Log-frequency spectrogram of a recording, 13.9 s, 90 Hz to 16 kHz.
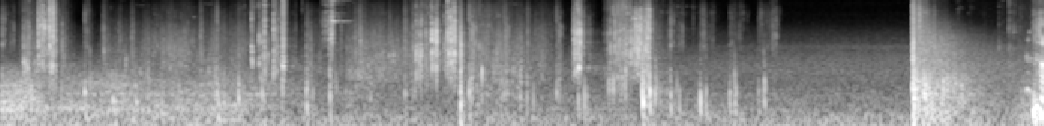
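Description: Bursts of Mac 10 submachine gun fire in a Counter-Strike match, rapid cracking volleys scattered over the span with a loud final burst near the end, mixed with game effects and footsteps.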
